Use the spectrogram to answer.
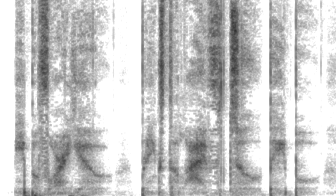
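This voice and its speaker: Whispering at a very slow pace, a woman speaks in a relaxed tone. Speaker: ASMR creator. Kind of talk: reading a book blurb and chatting casually, ASMR style. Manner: soft, relaxed.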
